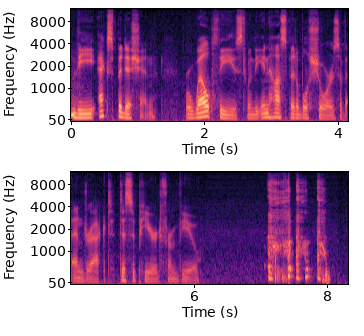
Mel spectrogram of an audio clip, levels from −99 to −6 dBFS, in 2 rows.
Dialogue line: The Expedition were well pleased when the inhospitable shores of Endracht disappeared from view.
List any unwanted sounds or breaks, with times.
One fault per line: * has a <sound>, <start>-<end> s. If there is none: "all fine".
* has a cough, 7.1-8.1 s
